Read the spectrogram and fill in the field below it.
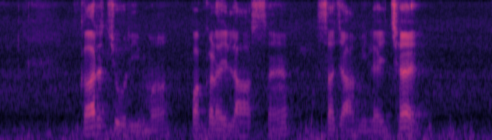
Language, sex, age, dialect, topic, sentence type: Maithili, male, 51-55, Angika, banking, statement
